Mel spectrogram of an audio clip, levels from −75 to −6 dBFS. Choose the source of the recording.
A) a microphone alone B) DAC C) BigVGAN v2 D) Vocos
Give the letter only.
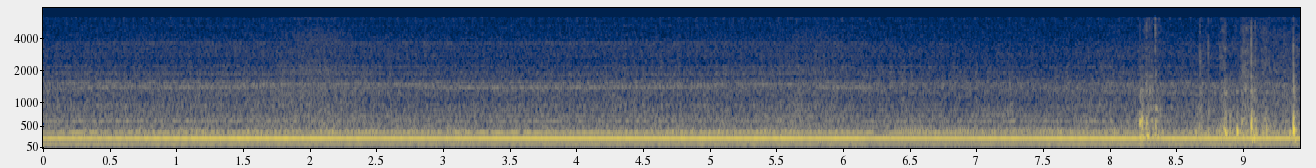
A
